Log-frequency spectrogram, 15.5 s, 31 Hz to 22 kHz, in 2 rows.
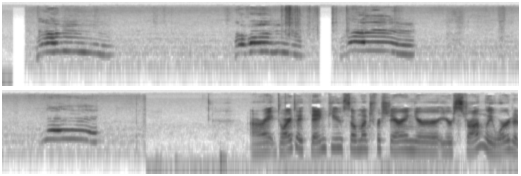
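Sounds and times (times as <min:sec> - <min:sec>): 
cat meowing with long insistent wavering cries: 0:00.5 - 0:01.7, 0:03.5 - 0:04.5, 0:05.1 - 0:06.2, 0:08.3 - 0:09.2
speech: 0:11.8 - 0:15.4.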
